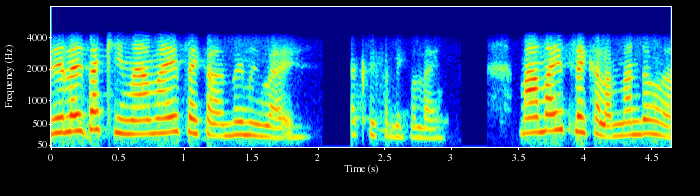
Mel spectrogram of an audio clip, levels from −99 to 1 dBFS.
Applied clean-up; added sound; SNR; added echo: none; none; none; none.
